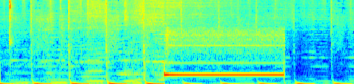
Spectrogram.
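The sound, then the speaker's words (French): A telephone call is dialed and rings: one steady ring tone holds for about a second and a half over a repeating thumping music beat. No voices are heard. “Allez, j'espère qu'il va décrocher.”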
